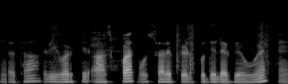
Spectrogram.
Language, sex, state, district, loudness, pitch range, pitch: Hindi, male, Jharkhand, Jamtara, -33 LUFS, 110-130 Hz, 115 Hz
